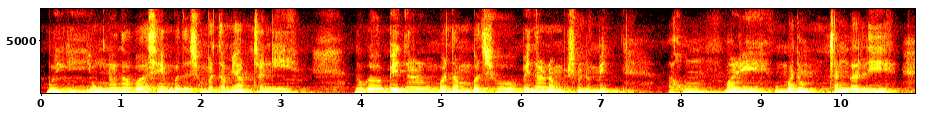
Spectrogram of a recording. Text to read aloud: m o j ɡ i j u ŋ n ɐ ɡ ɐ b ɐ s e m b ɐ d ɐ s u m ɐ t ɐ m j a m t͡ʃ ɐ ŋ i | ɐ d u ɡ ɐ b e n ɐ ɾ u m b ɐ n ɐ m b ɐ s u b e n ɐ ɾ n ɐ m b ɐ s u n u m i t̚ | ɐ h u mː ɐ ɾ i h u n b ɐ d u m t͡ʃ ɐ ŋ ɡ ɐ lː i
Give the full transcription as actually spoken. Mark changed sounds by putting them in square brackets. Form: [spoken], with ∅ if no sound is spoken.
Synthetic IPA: m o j ɡ i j u ŋ n ɐ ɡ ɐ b ɐ s e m b ɐ d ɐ s u m ɐ t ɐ m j a m t͡ʃ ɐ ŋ i | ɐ d u ɡ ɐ b e n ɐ ɾ u m b ɐ n ɐ m b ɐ s u b e n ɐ ɾ n ɐ m b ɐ s u n u m i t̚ | ɐ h u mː ɐ ɾ i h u [m] b ɐ d u m t͡ʃ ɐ ŋ ɡ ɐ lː i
